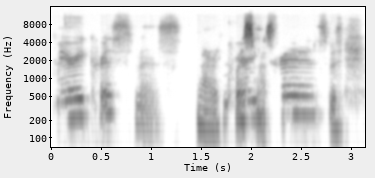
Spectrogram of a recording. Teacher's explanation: Merry Christmas with stress on the second word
